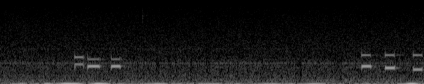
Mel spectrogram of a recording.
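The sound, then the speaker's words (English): A telephone number being dialed: short touch-tone beeps, a quick burst of two or three, a pause of a few seconds, then another rapid run of about four, over a steady low hiss. “Let me give this a bell then.”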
